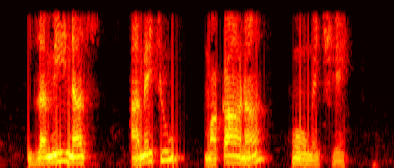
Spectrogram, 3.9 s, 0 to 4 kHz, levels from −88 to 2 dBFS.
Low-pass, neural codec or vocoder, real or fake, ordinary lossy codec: 3.6 kHz; none; real; AAC, 32 kbps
